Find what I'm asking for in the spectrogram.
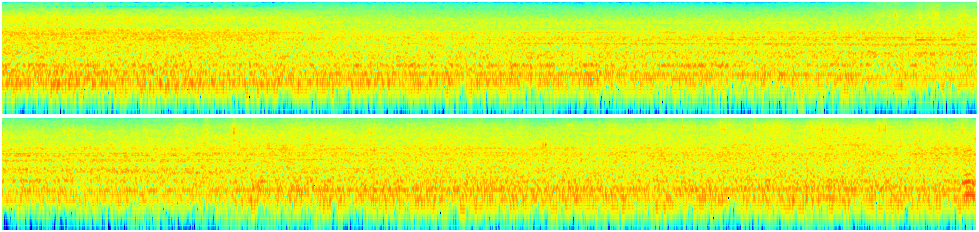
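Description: An old, weathered shop vac runs with a steady, loud motor drone and airflow hiss that holds constant throughout with no talking.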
